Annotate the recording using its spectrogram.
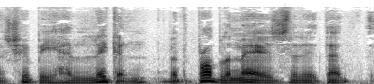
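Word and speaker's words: Heligan: So they put the stress on the first syllable, and they'll say Helligan. Of course, it's wrong. It should be Helligan.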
